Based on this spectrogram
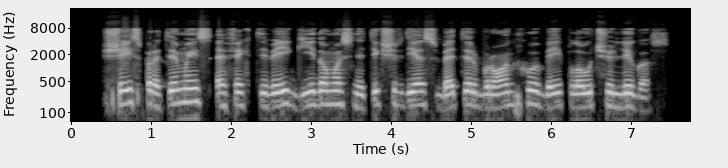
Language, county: Lithuanian, Klaipėda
